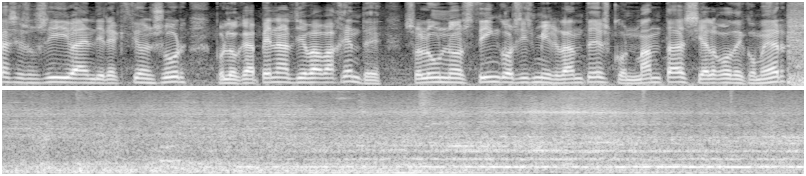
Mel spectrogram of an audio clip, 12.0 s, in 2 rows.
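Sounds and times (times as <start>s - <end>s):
diesel locomotive hum: 5.9s - 12.0s
freight wagons rumbling: 5.9s - 12.0s.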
